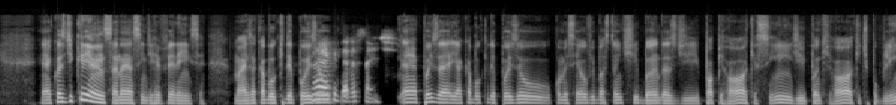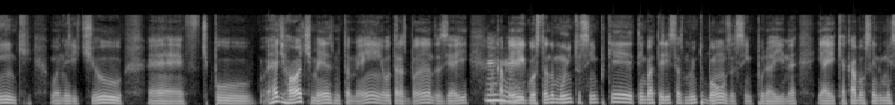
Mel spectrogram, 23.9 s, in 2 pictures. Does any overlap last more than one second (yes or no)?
no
